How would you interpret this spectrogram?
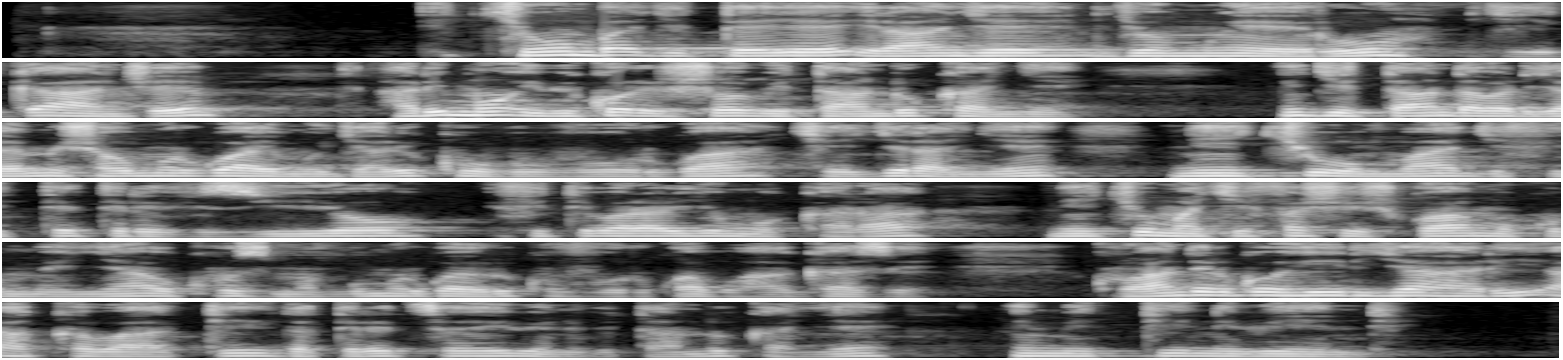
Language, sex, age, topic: Kinyarwanda, male, 18-24, health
